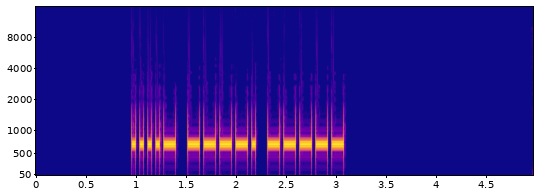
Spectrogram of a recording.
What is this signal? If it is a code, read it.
Morse code, heard as a keyed tone, about 30 wpm, 700 Hz. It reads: 490
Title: Numbers - 3-Digit 30wpm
